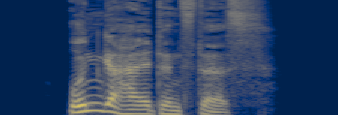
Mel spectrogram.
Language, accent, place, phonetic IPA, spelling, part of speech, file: German, Germany, Berlin, [ˈʊnɡəˌhaltn̩stəs], ungehaltenstes, adjective, De-ungehaltenstes.ogg
- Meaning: strong/mixed nominative/accusative neuter singular superlative degree of ungehalten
